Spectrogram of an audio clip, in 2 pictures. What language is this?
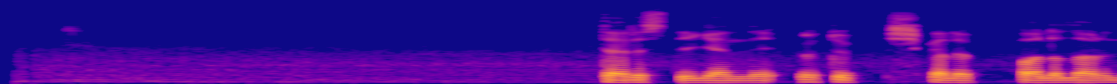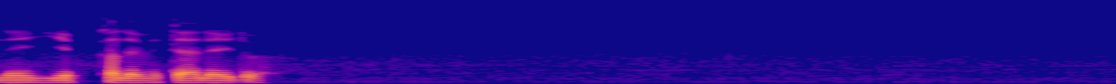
Uyghur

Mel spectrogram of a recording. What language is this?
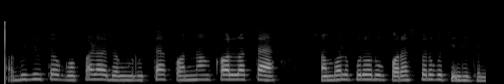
Odia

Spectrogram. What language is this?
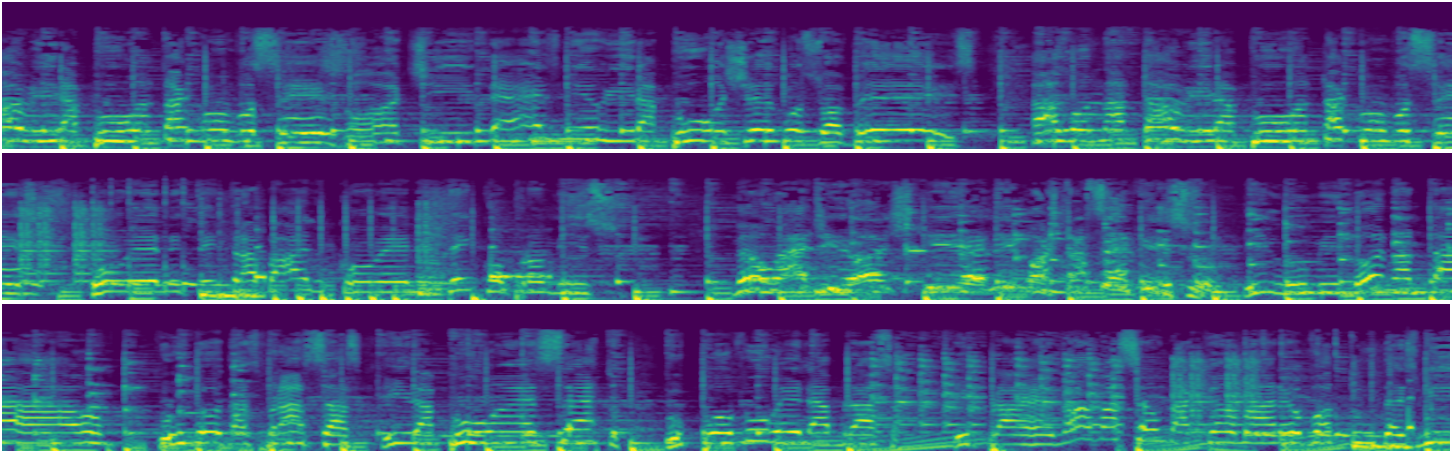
Portuguese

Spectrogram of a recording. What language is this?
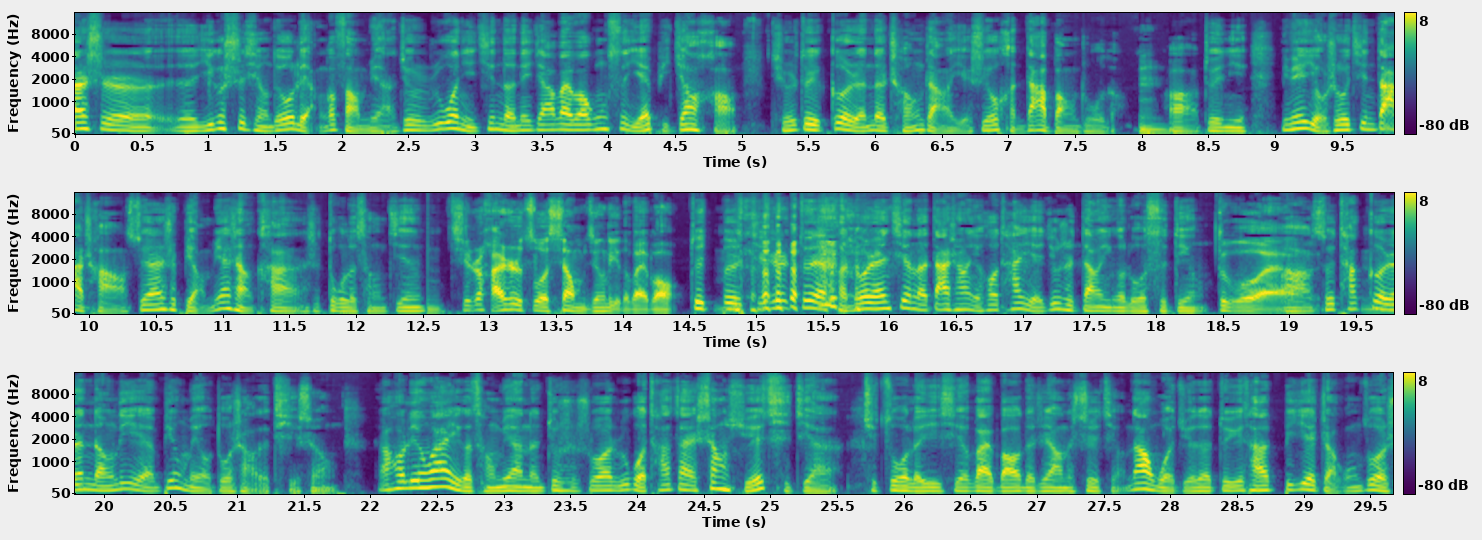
Chinese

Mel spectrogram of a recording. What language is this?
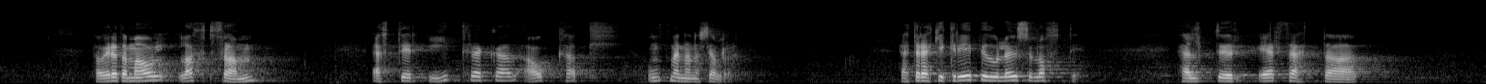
Icelandic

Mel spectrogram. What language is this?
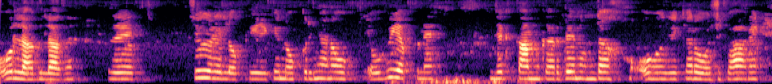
Dogri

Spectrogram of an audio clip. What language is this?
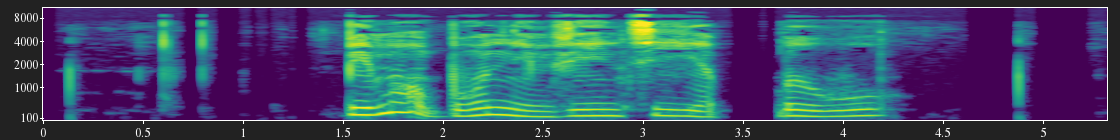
Mungaka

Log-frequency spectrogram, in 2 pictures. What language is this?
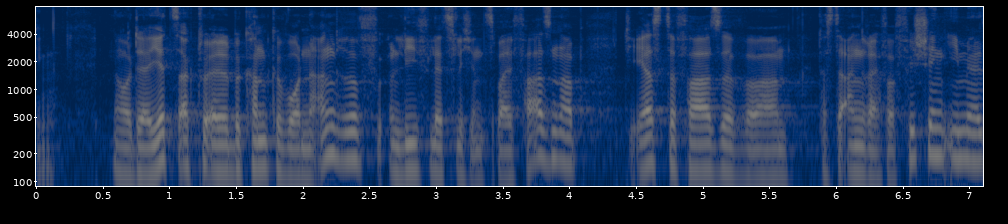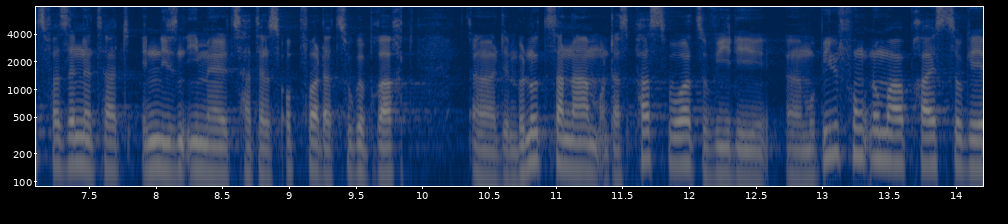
German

